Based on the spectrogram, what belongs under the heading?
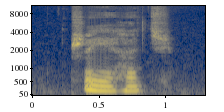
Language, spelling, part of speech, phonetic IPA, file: Polish, przejechać, verb, [pʃɛˈjɛxat͡ɕ], LL-Q809 (pol)-przejechać.wav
